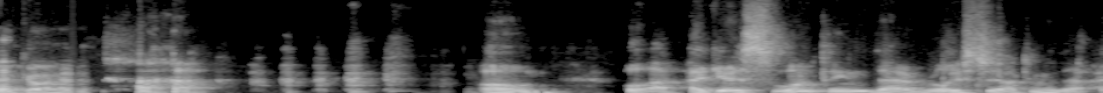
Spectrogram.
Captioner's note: laughs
